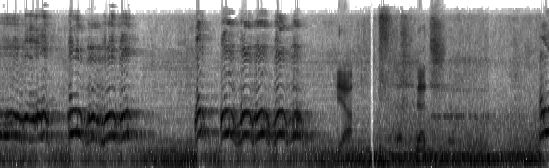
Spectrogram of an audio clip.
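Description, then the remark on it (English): A pet magpie imitates the bark of a pit bull in a series of loud, hoarse, honking yelps, coming in quick clusters, with a person speaking briefly and rustling noise in the background. “proof at the end that it is actually a bird, but she's mimicking her buddy.”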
